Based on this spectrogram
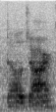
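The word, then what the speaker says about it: Belzhar: friend Brian picked it up, and that is Beljar by Meg Wolitzer. Yes, it is spelled Belzar, but it's pronounced Beljar.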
